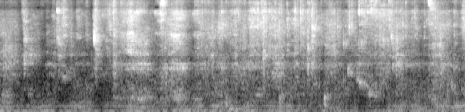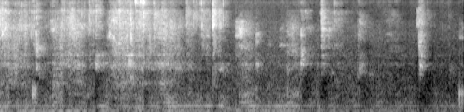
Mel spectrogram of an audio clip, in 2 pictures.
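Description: Crispy snacks crunch loudly in close chewing.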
